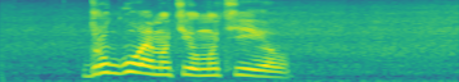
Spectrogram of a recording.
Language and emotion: Russian, angry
